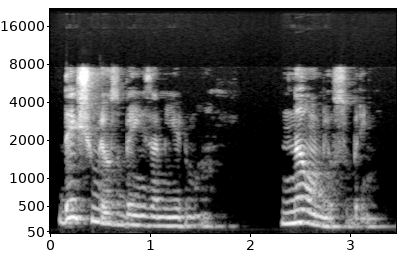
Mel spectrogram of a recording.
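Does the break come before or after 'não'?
before. A break before 'não', no break after.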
